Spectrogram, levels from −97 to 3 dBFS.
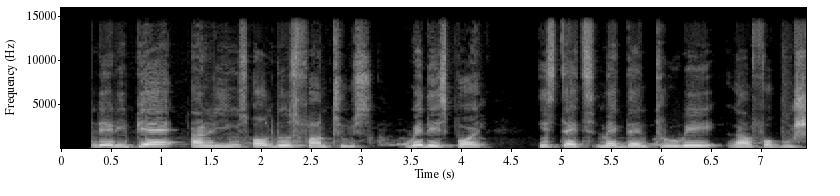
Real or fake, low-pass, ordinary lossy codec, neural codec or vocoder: real; 14.4 kHz; none; none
